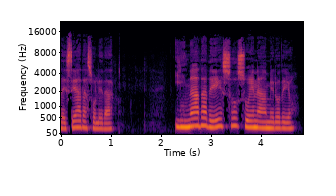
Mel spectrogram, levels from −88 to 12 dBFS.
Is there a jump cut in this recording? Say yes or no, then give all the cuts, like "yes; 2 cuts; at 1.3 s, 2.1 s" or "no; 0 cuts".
no; 0 cuts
